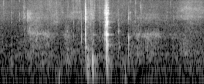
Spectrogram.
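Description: A fork clinks against a glass bowl.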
